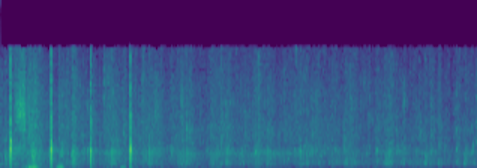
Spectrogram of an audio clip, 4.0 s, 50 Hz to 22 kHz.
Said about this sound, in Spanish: Hoy celebramos también 28 años como Senfol. Mírenlo. Démosle un aplauso.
